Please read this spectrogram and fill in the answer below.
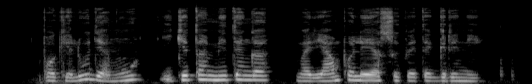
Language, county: Lithuanian, Kaunas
